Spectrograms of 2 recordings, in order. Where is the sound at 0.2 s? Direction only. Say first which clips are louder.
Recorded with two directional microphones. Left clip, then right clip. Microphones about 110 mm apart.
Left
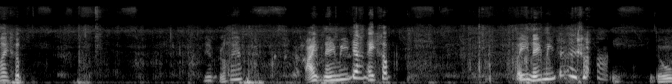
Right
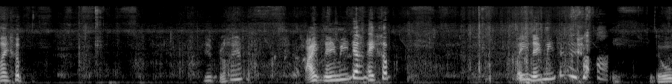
Even; 15° left (ahead or behind).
